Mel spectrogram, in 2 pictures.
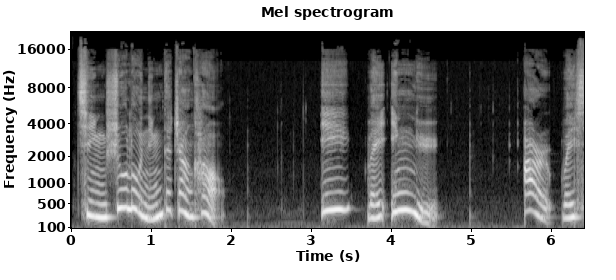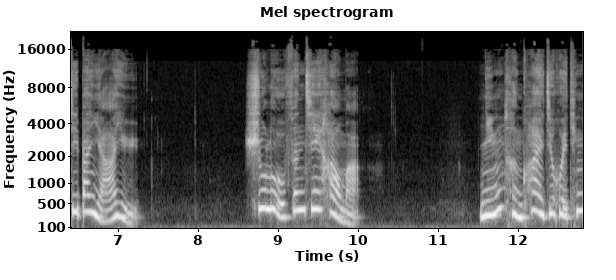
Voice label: Mandarin, Mandarin China Female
